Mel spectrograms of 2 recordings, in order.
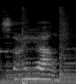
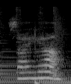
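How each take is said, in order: First: It sounds happy and affectionate. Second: It sounds angry and startled. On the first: The speaker is delighted by a gift. "ibu mengatakan sayang karena e, ibu mendapatkan hadiah karena rasa bahagia" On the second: The speaker is upset about a loss. "ibu mengatakan sayang karena marah dan kaget"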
